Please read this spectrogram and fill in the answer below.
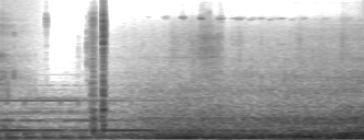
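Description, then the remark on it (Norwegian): Steady low engine rumble inside a moving car on the way to Lørenskog, building gradually louder, with a couple of brief clicks and a faint tonal hum early on; no one speaks. “sitter Inger-Lise i bilen på vei til Lørenskog”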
